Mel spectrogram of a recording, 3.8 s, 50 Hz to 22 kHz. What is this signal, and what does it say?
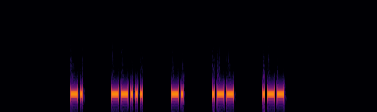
Morse code, heard as a keyed tone, about 51 wpm, spaced as for 23 wpm, 700 Hz. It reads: N7NWW
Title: USA Call Signs - 5 Characters - 4x Character Spacing - 50wpm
